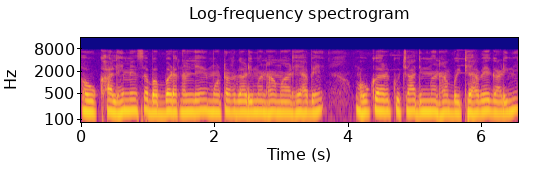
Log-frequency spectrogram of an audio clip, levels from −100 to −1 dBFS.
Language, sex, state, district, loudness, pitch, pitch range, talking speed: Chhattisgarhi, male, Chhattisgarh, Rajnandgaon, -16 LUFS, 155 Hz, 150-165 Hz, 210 wpm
